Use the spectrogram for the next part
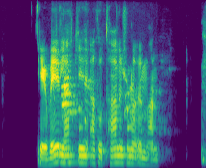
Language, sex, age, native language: Icelandic, male, 20-29, Icelandic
